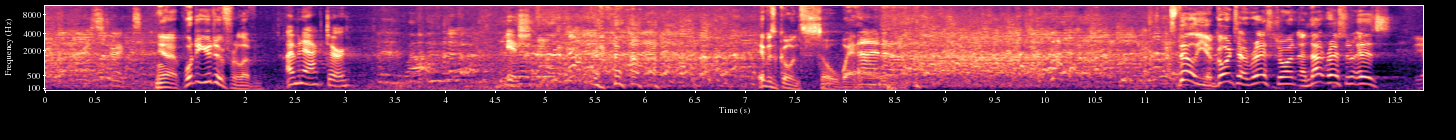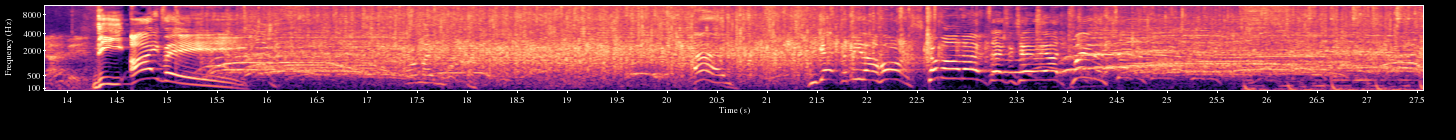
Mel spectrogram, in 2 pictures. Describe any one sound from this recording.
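A middle-aged man talks and jokes with animation through a microphone.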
